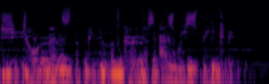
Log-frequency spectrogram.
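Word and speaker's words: Coerthas: Now, least of all, the Ixel have summoned Garuda once more, and she torments the people of Curtis as we speak. Well, that's how you pronounce it. Kurtus.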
